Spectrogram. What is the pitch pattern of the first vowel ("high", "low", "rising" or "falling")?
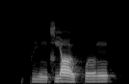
low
